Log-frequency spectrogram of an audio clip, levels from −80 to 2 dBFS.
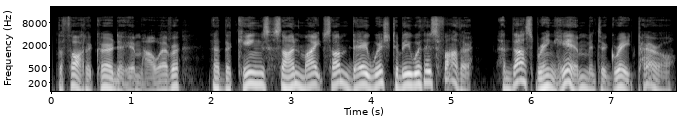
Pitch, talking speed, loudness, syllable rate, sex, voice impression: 140 Hz, 200 wpm, -16 LUFS, 4.8 syllables/s, male, masculine, slightly middle-aged, slightly thick, slightly intellectual, sincere, slightly wild, slightly kind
